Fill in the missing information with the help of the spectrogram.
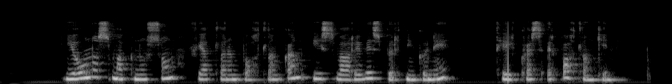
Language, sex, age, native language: Icelandic, female, 30-39, Icelandic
